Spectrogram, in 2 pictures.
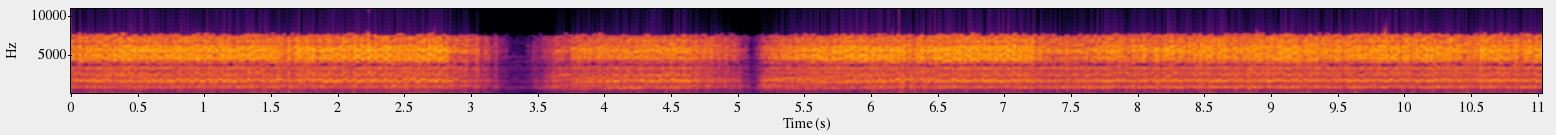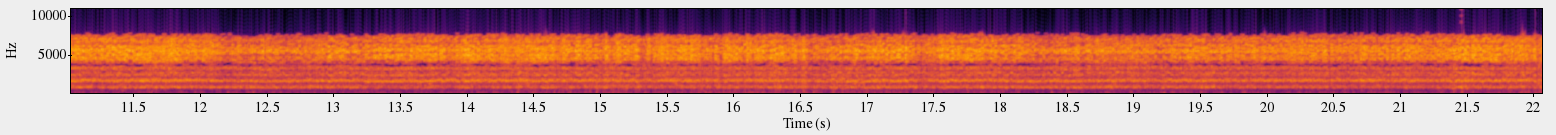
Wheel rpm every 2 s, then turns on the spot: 210, 150, 120, 210, 230, 230, 230, 230, 230, 230, 230.
4-6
